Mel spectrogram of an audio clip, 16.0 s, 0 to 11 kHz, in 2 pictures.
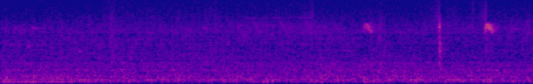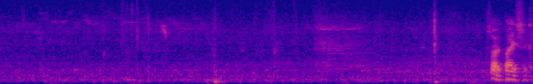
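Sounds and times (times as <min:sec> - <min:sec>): songbird chirps: 0:00.0 - 0:16.0.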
